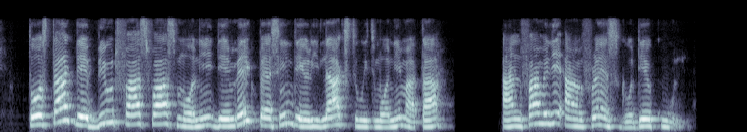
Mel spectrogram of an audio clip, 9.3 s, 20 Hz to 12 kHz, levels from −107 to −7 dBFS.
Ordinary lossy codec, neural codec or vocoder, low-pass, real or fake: none; codec, 16 kHz, 8 kbps, FunCodec, trained on Chinese and English, 25 frames a second; 7.2 kHz; fake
